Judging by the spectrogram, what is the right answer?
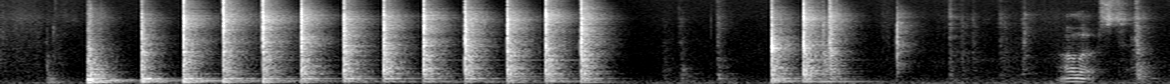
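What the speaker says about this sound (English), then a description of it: "take a hammer and a flathead screwdriver and just gently tap it loose" A hammer striking a flathead screwdriver to tap a Pontiac Fiero fuel pump ring loose: a steady run of about a dozen sharp metallic taps, a pause, then a few more, with a voice talking near the end.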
